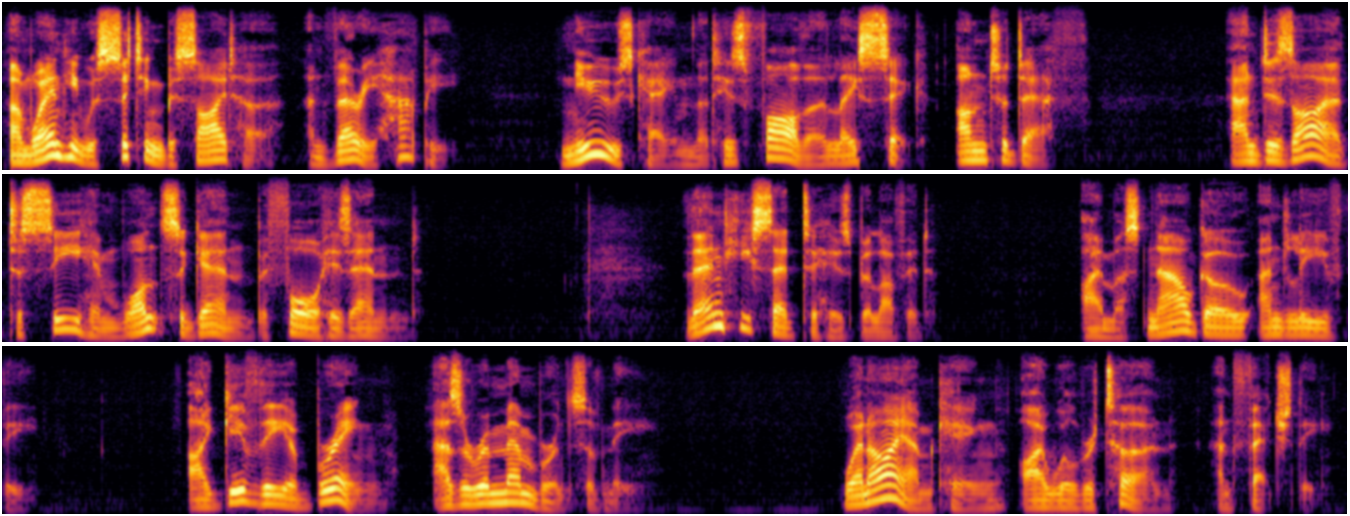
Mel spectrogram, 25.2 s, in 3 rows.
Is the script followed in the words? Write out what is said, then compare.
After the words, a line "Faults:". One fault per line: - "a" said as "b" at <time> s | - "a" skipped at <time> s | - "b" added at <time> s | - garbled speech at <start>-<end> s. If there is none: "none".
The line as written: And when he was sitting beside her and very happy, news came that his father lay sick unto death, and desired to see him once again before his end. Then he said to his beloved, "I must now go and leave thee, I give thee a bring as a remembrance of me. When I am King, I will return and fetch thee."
And when he was sitting beside her and very happy, news came that his father lay sick unto death, and desired to see him once again before his end. Then he said to his beloved, "I must now go and leave thee, I give thee a bring as a remembrance of me. When I am King, I will return and fetch thee."
Faults:
none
